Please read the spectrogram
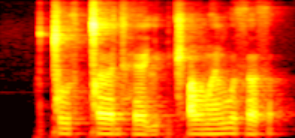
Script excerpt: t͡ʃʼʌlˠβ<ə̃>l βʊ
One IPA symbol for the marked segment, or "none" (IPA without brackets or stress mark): ə̃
